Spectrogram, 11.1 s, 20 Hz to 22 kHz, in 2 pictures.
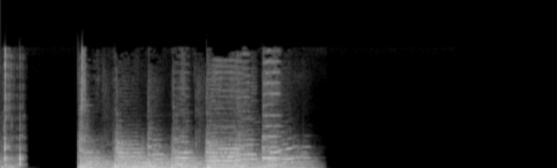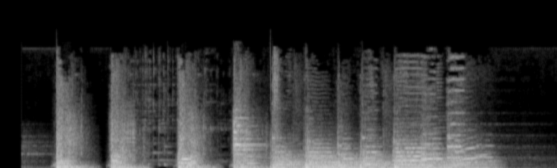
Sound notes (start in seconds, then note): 0.9 cartoon music plays; 6.7 banging noises; 7.1 cartoon music playing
